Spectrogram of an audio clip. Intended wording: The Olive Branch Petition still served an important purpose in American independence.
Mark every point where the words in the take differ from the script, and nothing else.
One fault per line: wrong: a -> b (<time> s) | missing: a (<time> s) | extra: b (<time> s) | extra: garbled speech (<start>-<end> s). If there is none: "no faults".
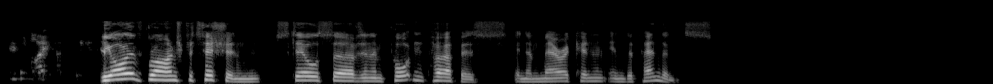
no faults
